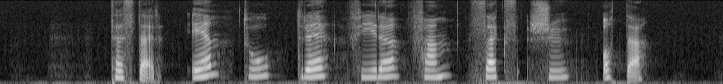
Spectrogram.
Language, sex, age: Norwegian, female, 34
